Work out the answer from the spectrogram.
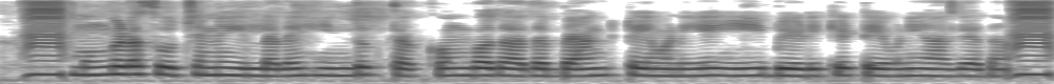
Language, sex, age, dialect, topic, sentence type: Kannada, female, 25-30, Central, banking, statement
